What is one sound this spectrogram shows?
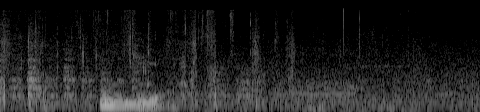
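Paws scuffle on gravel.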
